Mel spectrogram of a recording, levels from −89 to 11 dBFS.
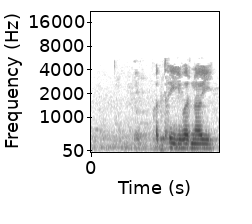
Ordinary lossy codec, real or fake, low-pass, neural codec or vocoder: MP3, 24 kbps; real; 7.2 kHz; none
